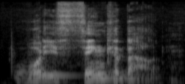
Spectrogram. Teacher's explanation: Okay, so the strongest syllable is think.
